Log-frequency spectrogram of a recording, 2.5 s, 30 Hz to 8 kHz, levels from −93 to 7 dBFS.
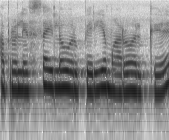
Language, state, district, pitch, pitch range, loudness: Tamil, Tamil Nadu, Nilgiris, 220 Hz, 215-240 Hz, -12 LUFS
